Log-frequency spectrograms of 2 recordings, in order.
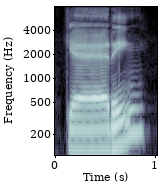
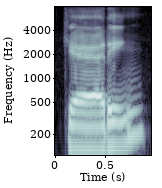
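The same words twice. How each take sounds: Both takes have the same delivery.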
